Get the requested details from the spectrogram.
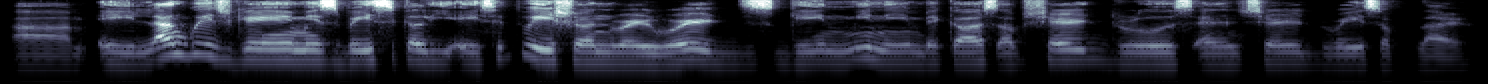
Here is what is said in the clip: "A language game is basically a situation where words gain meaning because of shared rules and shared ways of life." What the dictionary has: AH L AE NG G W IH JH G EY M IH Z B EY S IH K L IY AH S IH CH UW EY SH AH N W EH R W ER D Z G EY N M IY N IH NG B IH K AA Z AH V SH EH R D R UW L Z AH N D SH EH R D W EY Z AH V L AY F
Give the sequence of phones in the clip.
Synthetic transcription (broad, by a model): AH L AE NG G W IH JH G EY M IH S B EY S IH K L IY AH S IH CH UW EY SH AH N W EH R W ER D S G EY N M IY N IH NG B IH K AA S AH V SH EH R D R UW L S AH N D SH EH R D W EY S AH P L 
